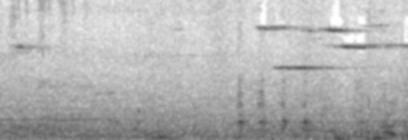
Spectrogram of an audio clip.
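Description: Steady background din of road traffic and a busy room, with faint indistinct voices and a few light knocks in the second half.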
